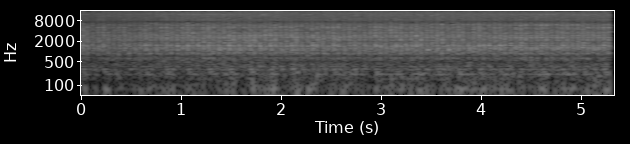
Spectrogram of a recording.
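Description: A boat's engine idling steadily with a low rumble.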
